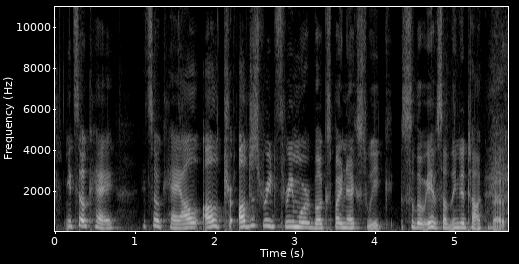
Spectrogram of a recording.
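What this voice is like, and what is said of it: Slightly stuffy, congested voice. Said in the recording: “I kind of have a little bit of a cold. I don't know if you can hear that in my voice.”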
